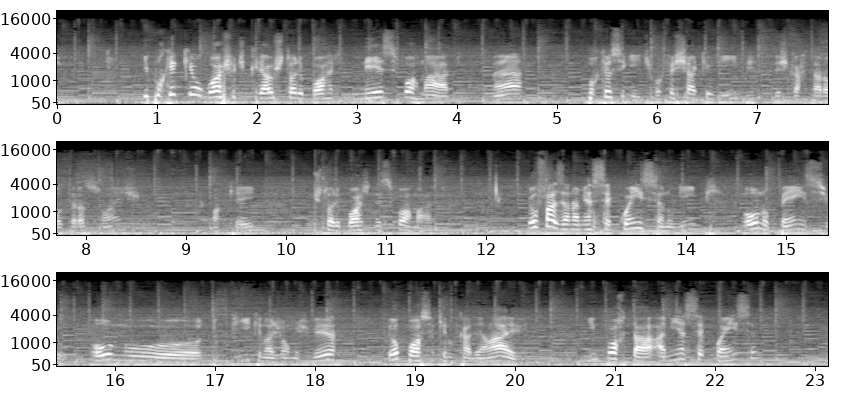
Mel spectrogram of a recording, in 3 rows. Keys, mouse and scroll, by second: 5.9 click, 7.1 click, 9.9 click, 10.7-11.9 drag, 19.5 click, 20.6-23.1 drag.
